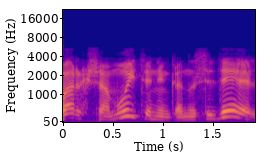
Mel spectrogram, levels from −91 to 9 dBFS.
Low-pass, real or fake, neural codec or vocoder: 5.4 kHz; real; none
